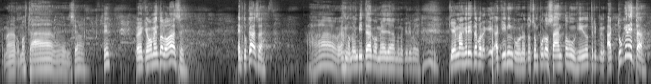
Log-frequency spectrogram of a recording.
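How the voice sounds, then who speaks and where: A man's voice: a little high, slight background noise. A man, a pastor preaching a sermon in church, joking with and teasing his congregation. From Venezuela.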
